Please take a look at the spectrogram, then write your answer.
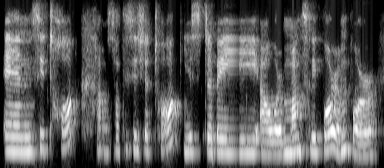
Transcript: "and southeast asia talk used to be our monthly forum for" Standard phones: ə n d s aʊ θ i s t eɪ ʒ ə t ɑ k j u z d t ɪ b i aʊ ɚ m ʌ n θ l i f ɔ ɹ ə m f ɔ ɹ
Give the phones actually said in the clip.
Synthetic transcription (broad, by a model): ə n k s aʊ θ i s eɪ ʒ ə t ɑ k j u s t ɪ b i aʊ ɚ m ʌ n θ l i f ɔ ɹ ə m f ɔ ɹ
